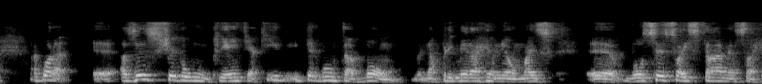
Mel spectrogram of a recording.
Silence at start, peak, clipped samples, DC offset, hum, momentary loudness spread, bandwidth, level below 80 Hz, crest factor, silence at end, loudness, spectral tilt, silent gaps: 0 s; -8 dBFS; under 0.1%; under 0.1%; none; 7 LU; 7.6 kHz; -66 dBFS; 14 dB; 0 s; -22 LUFS; -5 dB/octave; none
